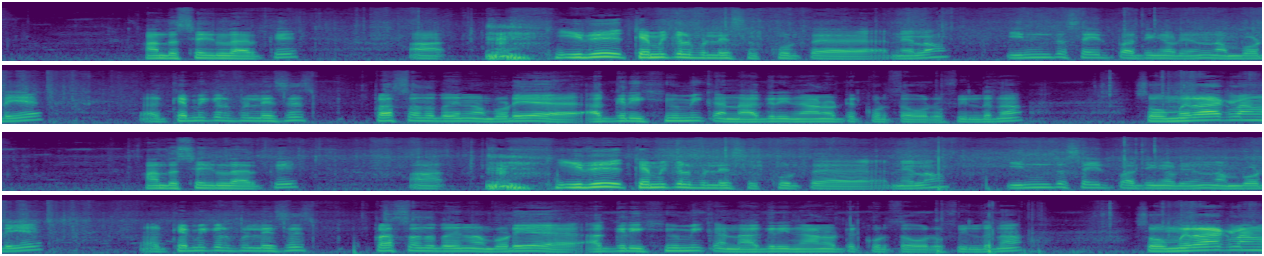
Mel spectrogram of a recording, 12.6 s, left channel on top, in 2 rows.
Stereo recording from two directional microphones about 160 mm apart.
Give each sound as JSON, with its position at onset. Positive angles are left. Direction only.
{"t": 0.7, "sound": "speech", "side_deg": 35}
{"t": 2.7, "sound": "speech", "side_deg": 20}
{"t": 3.2, "sound": "speech", "side_deg": 60}
{"t": 7.0, "sound": "speech", "side_deg": 30}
